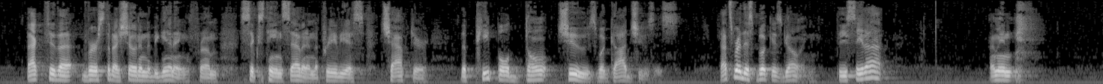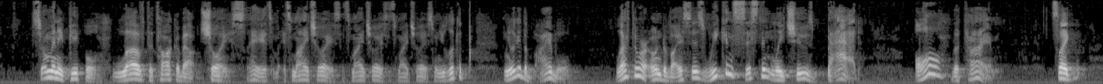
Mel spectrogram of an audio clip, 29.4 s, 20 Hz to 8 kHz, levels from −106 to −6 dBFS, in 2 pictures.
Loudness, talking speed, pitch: -36 LUFS, 160 wpm, 115 Hz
